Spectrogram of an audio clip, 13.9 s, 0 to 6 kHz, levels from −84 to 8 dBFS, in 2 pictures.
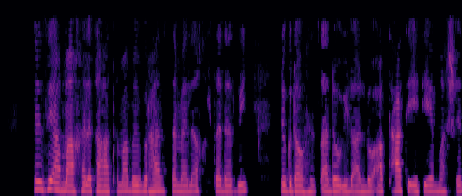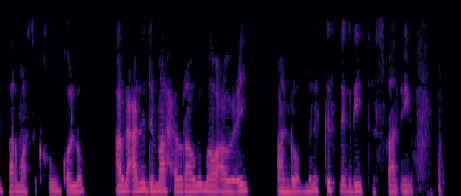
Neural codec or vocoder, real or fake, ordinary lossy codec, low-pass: none; real; MP3, 24 kbps; 5.4 kHz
